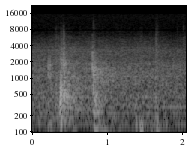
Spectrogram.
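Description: Rear passenger door of a 2012 Toyota Prius being opened by hand: a sharp latch click, a second click, then a few low thumps as the door swings open.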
